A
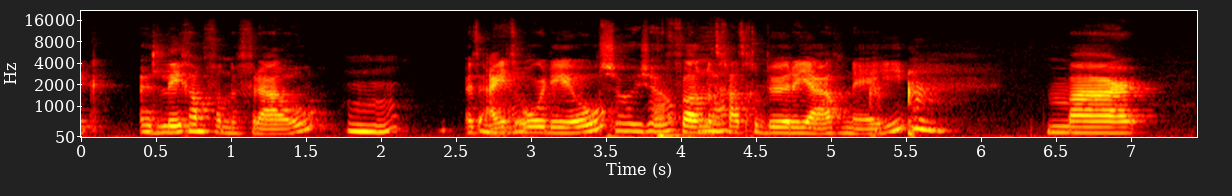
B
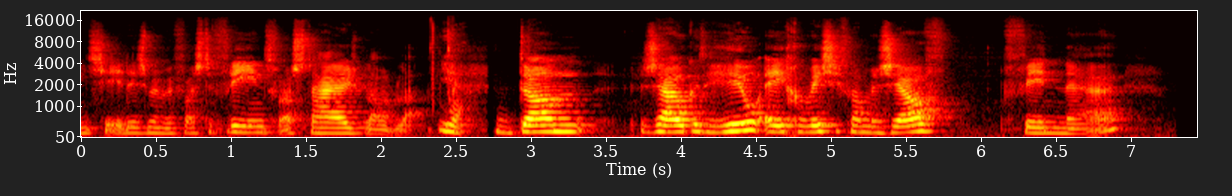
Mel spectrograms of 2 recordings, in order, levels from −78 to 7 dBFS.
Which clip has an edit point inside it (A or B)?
A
